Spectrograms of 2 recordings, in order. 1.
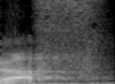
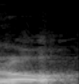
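ഈ വാക്ക് 'uh' സ്വരത്തോടെയാണ് പറയുന്നത്. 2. ഈ വാക്ക് 'oh' സ്വരത്തോടെയാണ് പറയുന്നത്. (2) "ROUGH നോട്ട് റോ"

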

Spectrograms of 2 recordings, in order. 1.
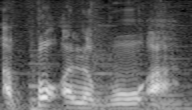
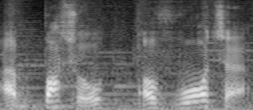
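เสียง t หายไปครับ 2. เสียง t ออกเสียงชัดเจนครับ (1) "สไตล์ค็อกนี่ ... โอ้ตัวทีหายไป" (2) "คนอังกฤษจะใส่ตัว t แล้วก็สระโอ"

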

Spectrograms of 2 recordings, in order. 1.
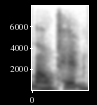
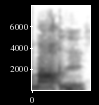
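เสียง T ตรงกลางออกเสียงชัดเจน 2. เสียง T ตรงกลางไม่ออกเสียง (1) "บางคนเขาไม่ออกเสียงว่า" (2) "ตัวทีหายแล้วแบบนี้นะคะ"

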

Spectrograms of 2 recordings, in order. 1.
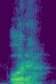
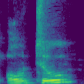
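Las palabras se unen en una forma reducida. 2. Las dos palabras se dicen completas y claras. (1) "los americanos lo pronuncian como hora" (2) "Me gusta la forma más correcta"

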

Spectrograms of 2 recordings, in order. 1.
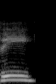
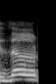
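Nguyên âm là âm 'ee' dài. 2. Nguyên âm là âm 'uh' ngắn, yếu. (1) "Trước the là nguyên âm thì em đọc là the" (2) "Không phải the đâu em ơi"

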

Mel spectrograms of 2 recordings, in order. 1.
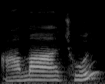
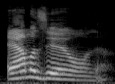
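첫 음절에 강세가 뚜렷하지 않아요. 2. 첫 음절에 강세가 뚜렷해요. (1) "이건가요? 아니죠" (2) "에 강세가 있으므로"

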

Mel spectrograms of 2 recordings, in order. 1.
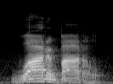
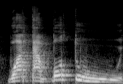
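アメリカ英語のアクセントで話されている。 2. カメルーン英語のアクセントで話されている。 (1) "アメリカ発音は" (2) "カメルーンは"

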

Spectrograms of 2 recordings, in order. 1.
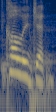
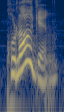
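英語の KOL-uh-jen のように、短い母音で言います。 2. 日本語の ko-ra-ge-n のように、真ん中の母音を長くして言います。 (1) "正解はコリジェン" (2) "コラーゲン、コラーゲンを英語で言うと何でしょう？"

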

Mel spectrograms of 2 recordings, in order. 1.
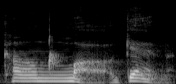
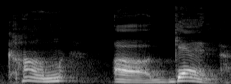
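Las dos palabras se juntan sin pausa. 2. Las dos palabras se dicen por separado.

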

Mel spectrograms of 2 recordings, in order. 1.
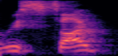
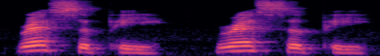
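Từ này chỉ có hai âm tiết. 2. Từ này có ba âm tiết. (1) "thường có thể các bạn sẽ là recipe, cái gì đấy, nhưng mà không phải" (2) "Cái này nó sẽ có 3 âm tiết ... trọng âm sẽ dự âm đầu tiên"

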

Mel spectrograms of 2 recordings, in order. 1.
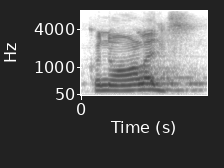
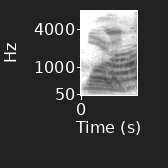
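തുടക്കത്തിലെ k ശബ്ദം ഉച്ചരിക്കപ്പെടുന്നു. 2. തുടക്കത്തിലെ k ശബ്ദം നിശബ്ദമാണ്.

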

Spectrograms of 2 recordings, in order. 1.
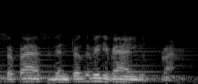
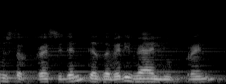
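ఇది American English accent లో మాట్లాడబడింది. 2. ఇది ఇండియన్ ఇంగ్లీష్ యాక్సెంట్ లో మాట్లాడబడింది. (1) "అమెరికన్ యాక్సెంట్ ఇలా మాట్లాడారు" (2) "ఇండియన్ యాక్సెంట్ లో చెప్తాను"

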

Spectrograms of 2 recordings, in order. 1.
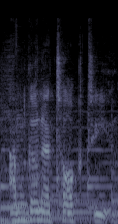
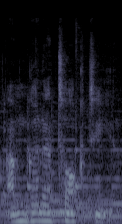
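'Going to' se reduce a una palabra corta. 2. 'Going to' se reduce a una palabra corta.

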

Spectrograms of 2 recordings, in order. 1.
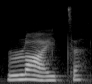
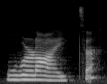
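حرف W في البداية صامت. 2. حرف W في البداية منطوق. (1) "لا نسمع W" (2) "لا نقول right"

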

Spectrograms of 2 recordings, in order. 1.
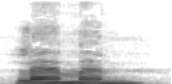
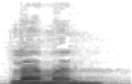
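Kata ini diucapkan perlahan. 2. Kata ini diucapkan cepat. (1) "Berlatih perlahan dulu" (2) "Sekarang lebih cepat dengan satu ketukan"

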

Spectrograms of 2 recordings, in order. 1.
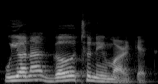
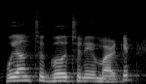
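'Want to' মিশে গিয়ে 'wanna' হয়ে যায়। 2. 'Want to' দুটি আলাদা শব্দ হিসেবে উচ্চারিত হয়।

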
